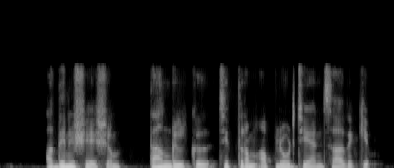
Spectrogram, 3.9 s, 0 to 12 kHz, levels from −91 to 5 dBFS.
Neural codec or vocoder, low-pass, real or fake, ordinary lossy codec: codec, 16 kHz, 2 kbps, X-Codec, HuBERT features, trained on LibriSpeech; 7.2 kHz; fake; none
